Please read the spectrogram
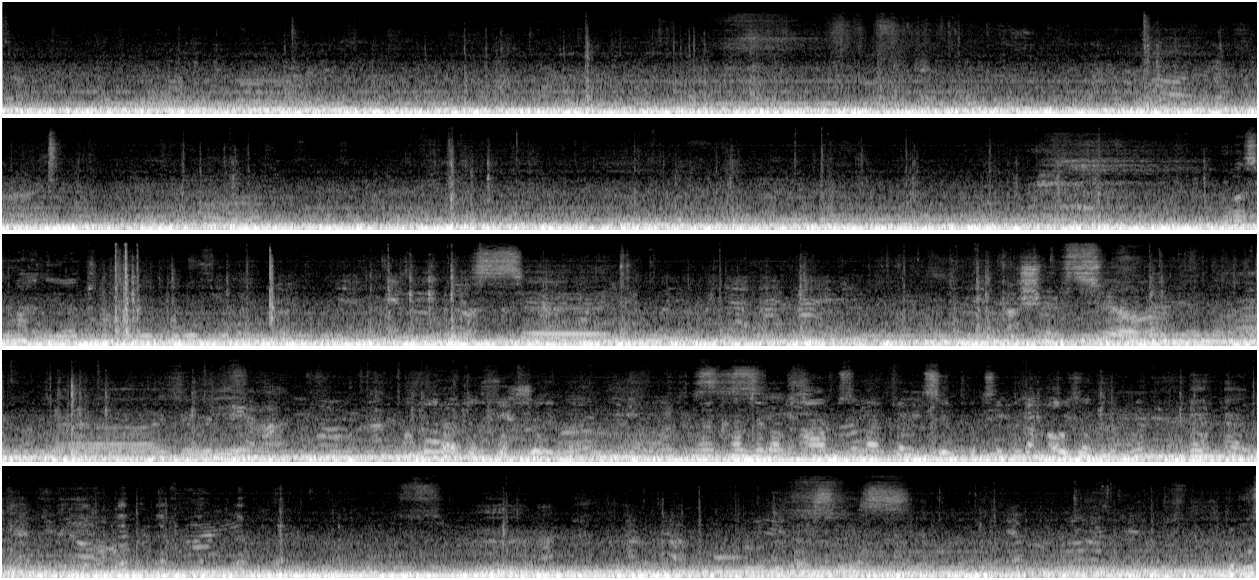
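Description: Airliner cabin noise on the ground: a steady low jet-engine hum with a drone that rises slightly in pitch over the last ten seconds or so. Faint passenger chatter sits underneath.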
